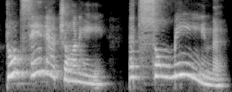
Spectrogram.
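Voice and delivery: hammed-up mum telling off her boy; scolding mother. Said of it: "his mother, that comes along and goes".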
